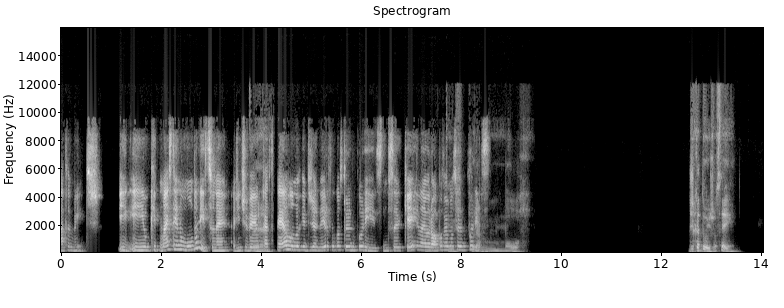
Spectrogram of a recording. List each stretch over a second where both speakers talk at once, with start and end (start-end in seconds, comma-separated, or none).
7.2-8.6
